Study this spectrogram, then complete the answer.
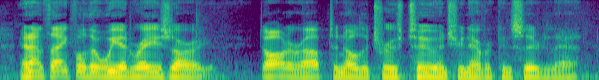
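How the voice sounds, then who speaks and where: A man speaks fairly quickly with a Southern US accent. His fairly high voice stays in a flat monotone. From South Carolina. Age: 70s. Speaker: member of the public giving testimony. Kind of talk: public testimony. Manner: halting.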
